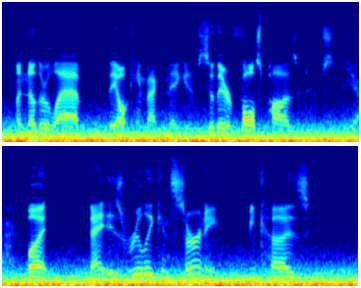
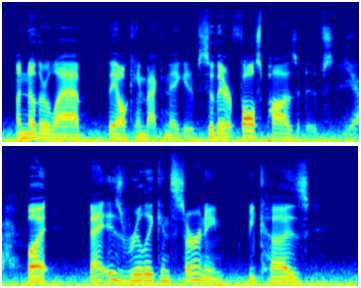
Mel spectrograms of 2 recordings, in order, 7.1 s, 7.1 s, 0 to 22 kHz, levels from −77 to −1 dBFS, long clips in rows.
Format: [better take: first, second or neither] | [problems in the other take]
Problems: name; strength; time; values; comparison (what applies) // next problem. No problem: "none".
second | low rumble; loud; throughout; 6 dB below the speech; faint in the second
